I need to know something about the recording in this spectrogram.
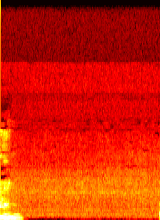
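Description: A woman's voice briefly at the very start, the tail of a spoken word, then near silence with a faint hiss.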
